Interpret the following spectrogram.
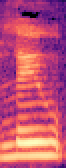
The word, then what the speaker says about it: Lugh: a brief reminder of who the character of Lou pronounced like an luu sound but spell l u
